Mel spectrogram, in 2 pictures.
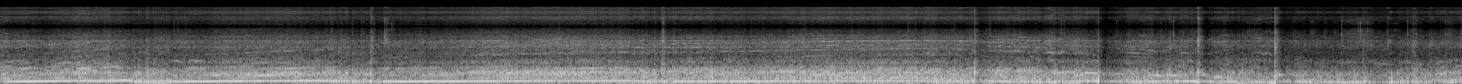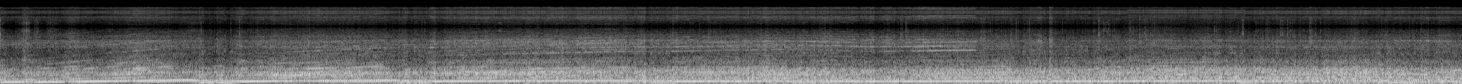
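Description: Rally car engine heard from inside the cabin, driven hard at high revs, the revs dipping and climbing again several times, over road and tyre noise.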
